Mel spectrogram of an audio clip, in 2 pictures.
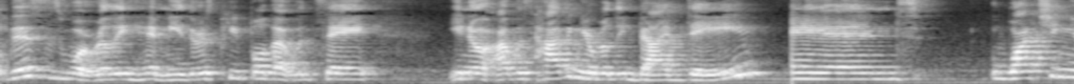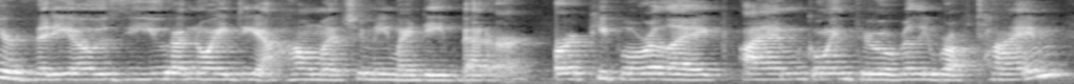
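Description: Chatty young woman doing makeup on camera, gushy and earnest, bit of room echo. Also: medium pitch. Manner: bubbly and earnest, gushing, drifts into quiet asides to herself. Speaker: beauty vlogger. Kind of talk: chatty get-ready-with-me makeup tutorial. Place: bright room, seated on a sofa indoors.

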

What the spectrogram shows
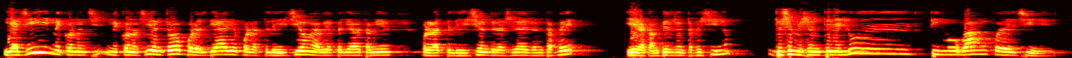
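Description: An older man with an Argentine accent giving an emotional sermon testimony in a church, building to shouted praise. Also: fairly high pitch, normal speed. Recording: echoey, muffled church recording.

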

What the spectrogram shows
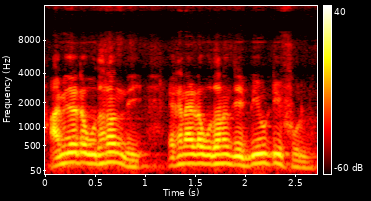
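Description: Fast-talking male physics teacher, tinny sound. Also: on the high side, expressive. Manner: asks the class questions and answers them himself; addresses students informally. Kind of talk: classroom physics lesson.

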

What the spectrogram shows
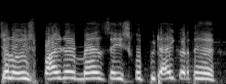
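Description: A man with a very high voice narrates toy play for children, piling on excited exclamations and speaking straight to the kids. The recording is dull and lo-fi, with a dry, close sound. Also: fairly quick, no room sound. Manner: excitable, full of exclamations, addresses kids directly. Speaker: toy video host.

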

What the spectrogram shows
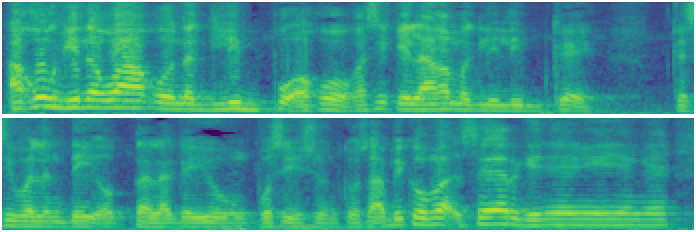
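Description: A man's voice: mid-range voice, fast. A young man from the Philippines telling a live audience his story, acting out quotes and often asking the crowd for agreement. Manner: animated, acts out quotes, asks the audience "right?". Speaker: speaker giving a testimony to an audience.

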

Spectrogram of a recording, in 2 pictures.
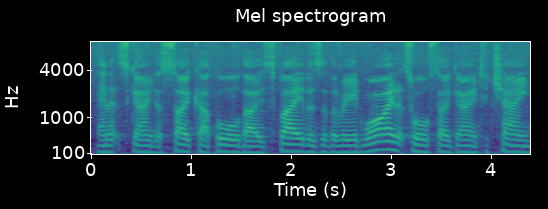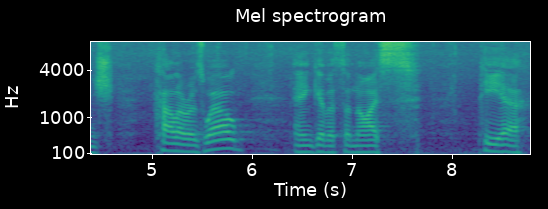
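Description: A middle-aged man walks through a recipe as a cooking instructor, speaking in a steady, even explaining voice while he works. His pitch sits in an ordinary middle range. He is recorded on a lapel mic in an indoor teaching kitchen, with faint noise underneath. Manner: steady step-by-step explaining while working, with filler ums. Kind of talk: cooking demonstration.

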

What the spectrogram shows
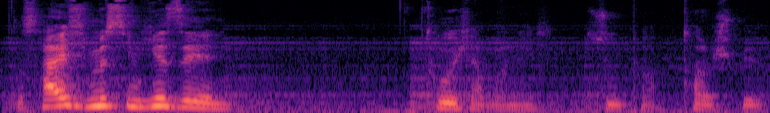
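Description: A woman playing a horror game and commenting, jumpy and excitable, often swearing and coaxing the monster on screen. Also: low voice, fairly quick. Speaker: let's player.

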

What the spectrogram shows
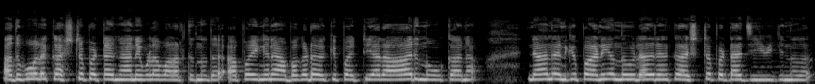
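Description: A man voicing a struggling single father in a cartoon, protective and quick to scold. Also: high voice, level tone. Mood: indignant. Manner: scolding, complaining.

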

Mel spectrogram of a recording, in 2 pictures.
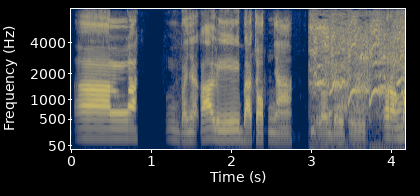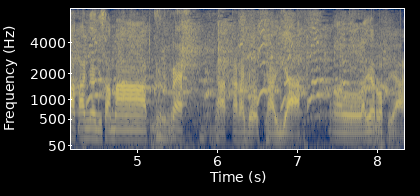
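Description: A man acting a grumbling, quick-tempered village mother in a slapstick sketch. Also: mid-range voice, noisy background. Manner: grumbling, mocking asides. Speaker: comic actor.

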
